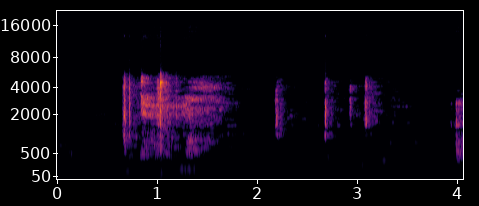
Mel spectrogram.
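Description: Small Allen key working a post screw on a Velocity-style rebuildable atomizer deck to snug down the coil leads: a soft rustle about a second in, then three light metallic clicks about half a second apart.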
